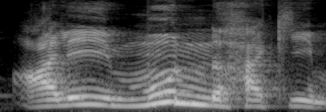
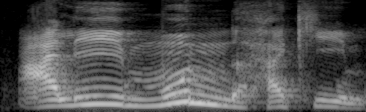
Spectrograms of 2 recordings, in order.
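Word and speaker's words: عليم حكيم: Alimun hakim. On ne fait pas de run, attention. Alimun hakim. On prononce bien mun. Voilà.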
